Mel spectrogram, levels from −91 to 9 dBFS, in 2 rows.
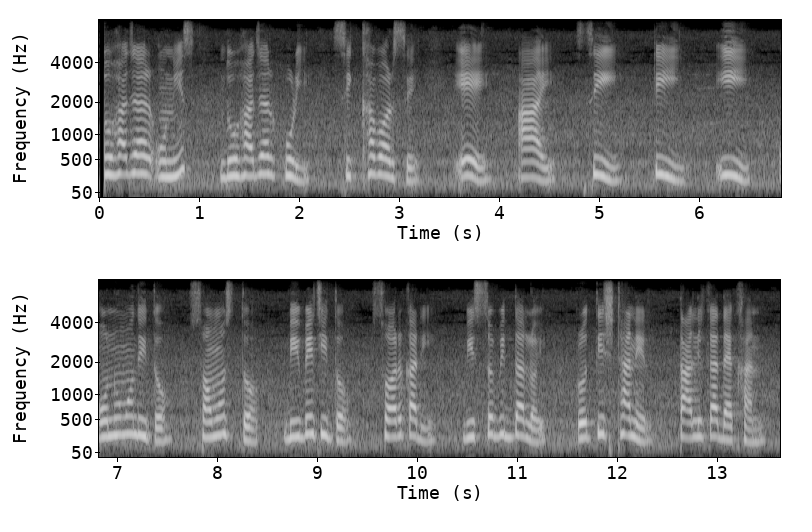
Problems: constant background noise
